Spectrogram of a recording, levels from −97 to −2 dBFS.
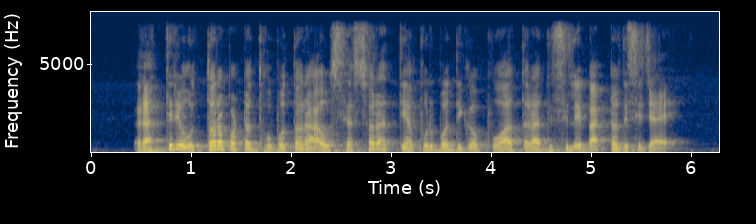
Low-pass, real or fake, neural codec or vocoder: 7.2 kHz; fake; vocoder, 22.05 kHz, 80 mel bands, WaveNeXt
